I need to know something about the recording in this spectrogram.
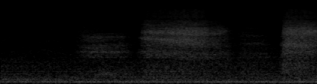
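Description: A man breathing hard through his mouth while flexing, in forceful hissing breaths: a softer one about a second in, a longer, louder one just after, and another sharp one near the end.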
